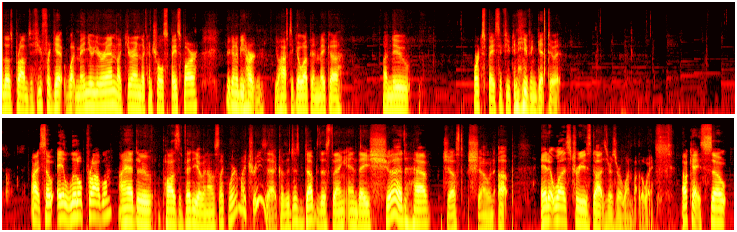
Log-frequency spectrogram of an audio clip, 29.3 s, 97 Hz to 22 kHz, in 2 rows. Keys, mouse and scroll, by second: 0.2 scroll up 2, 0.7 middle click, 0.9 click, 1.6 scroll down 1, 2.8 ctrl+space, 4.5 scroll down 2, 11.5 right click, 11.8 ctrl+space, 15.6 middle click, 16.7-18.0 scroll down 2, 18.8-19.2 scroll down 2, 19.2 middle click, 19.8 scroll up 2, 20.1-20.8 scroll down 2, 20.8 middle click, 22.1-22.9 scroll up 4, 27.2-28.0 scroll down 6, 27.9-29.3 middle drag.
